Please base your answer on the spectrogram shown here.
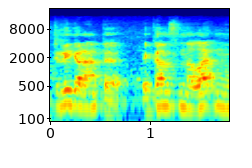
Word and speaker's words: Trigarante: Vianna, it's pronounced trigarante.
